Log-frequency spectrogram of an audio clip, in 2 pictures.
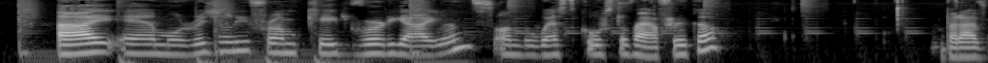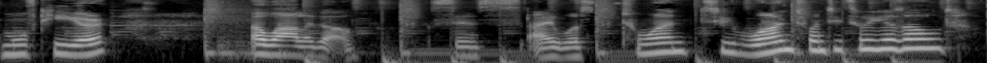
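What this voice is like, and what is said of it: Noticeable foreign accent. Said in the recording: “I hear an accent.”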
